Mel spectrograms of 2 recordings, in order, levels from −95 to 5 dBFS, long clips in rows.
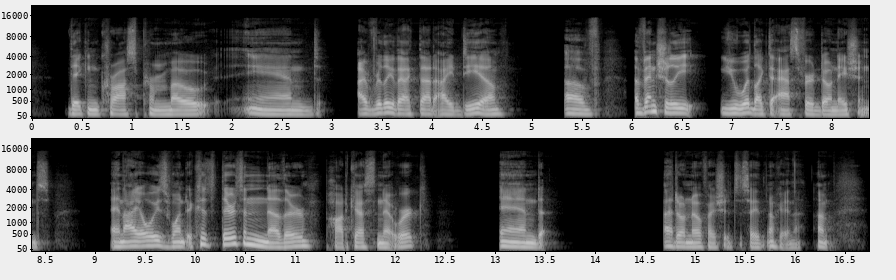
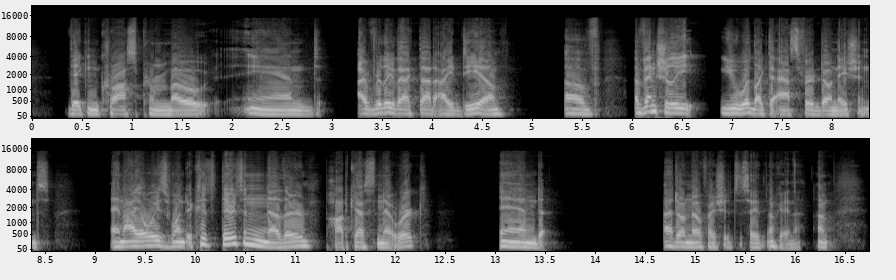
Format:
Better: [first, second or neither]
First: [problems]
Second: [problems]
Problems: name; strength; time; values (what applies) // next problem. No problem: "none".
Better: first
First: none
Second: distortion; slight; 5% of the sound clipped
